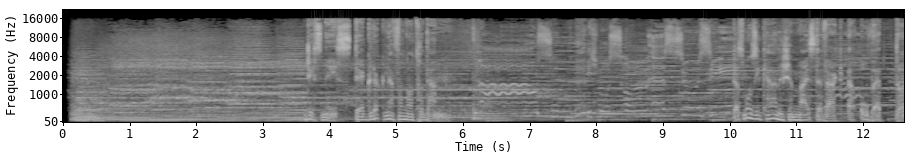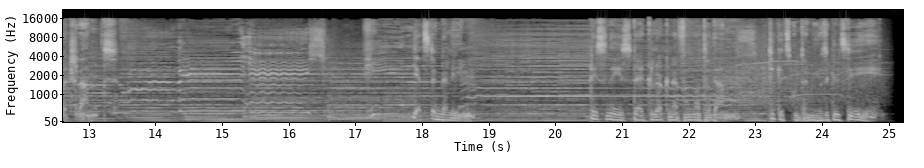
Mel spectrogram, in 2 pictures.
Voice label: male german comercial; ideasonora

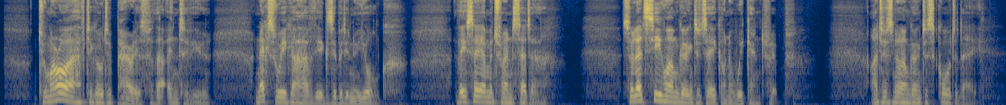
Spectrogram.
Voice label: non native english testimonial comercial; ideasonora

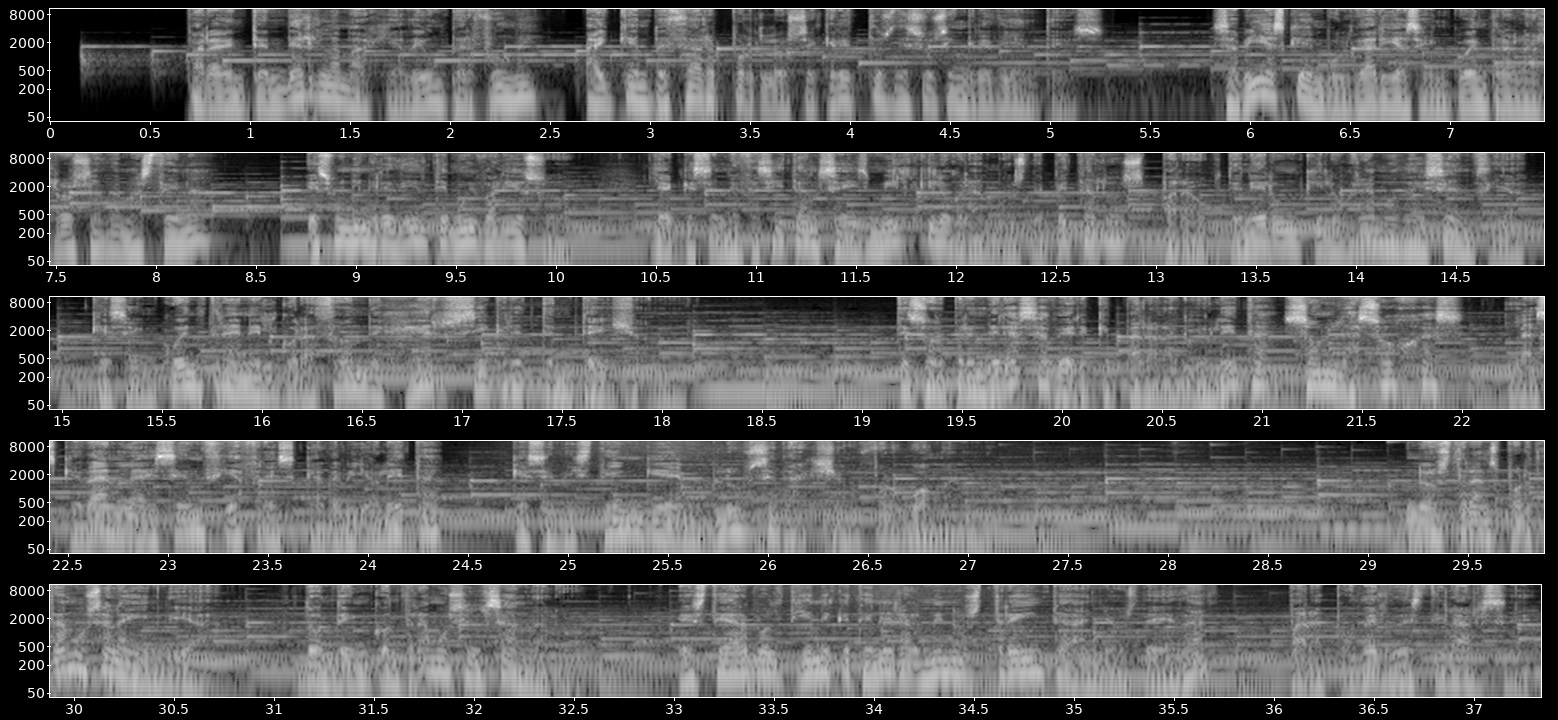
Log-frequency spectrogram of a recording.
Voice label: male spanish comercial; ideasonora

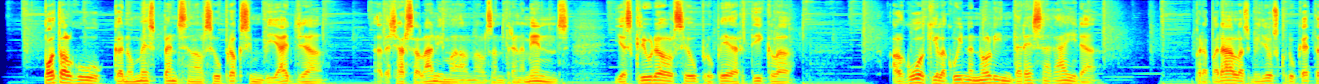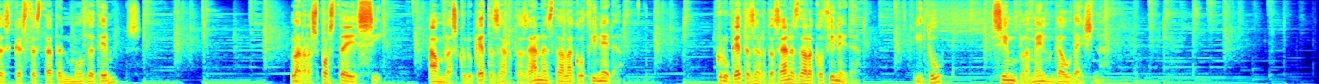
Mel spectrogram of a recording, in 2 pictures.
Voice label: male catalan food comercial; ideasonora

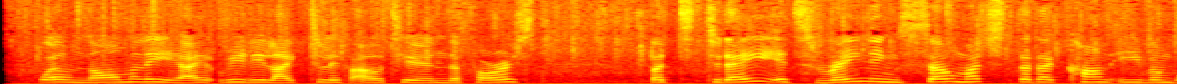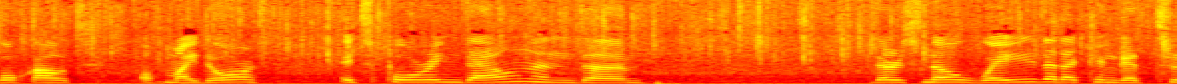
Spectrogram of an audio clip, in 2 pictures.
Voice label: female non native english story comercial

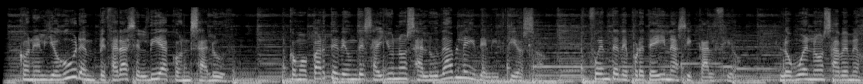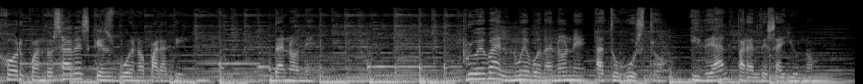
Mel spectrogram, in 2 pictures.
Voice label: female spanish food comercial

